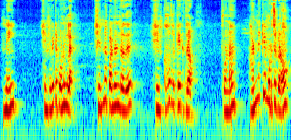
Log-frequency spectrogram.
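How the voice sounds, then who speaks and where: A rough cartoon thug, as a woman puts him on, speaking fast with a gruff, husky edge. He taunts and threatens. The voice sits in a middling register. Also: medium pitch, mellow, voice pushed down, natural voice. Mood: menacing. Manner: menacing, taunting. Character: vicious young village man, a lecherous thug. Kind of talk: cartoon voice acting.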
